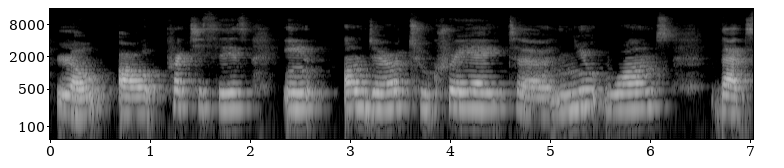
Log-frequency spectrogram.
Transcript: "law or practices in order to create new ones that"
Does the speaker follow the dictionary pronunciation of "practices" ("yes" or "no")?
yes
